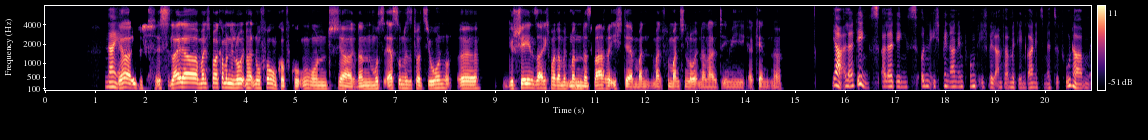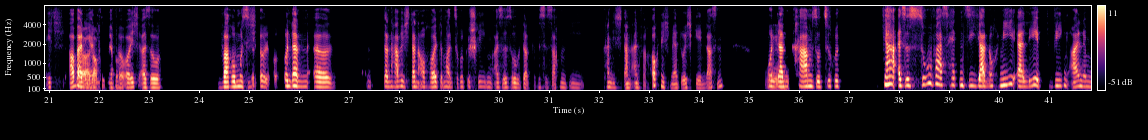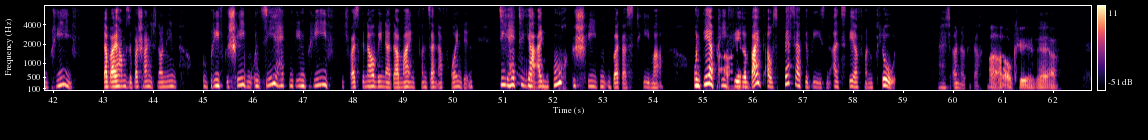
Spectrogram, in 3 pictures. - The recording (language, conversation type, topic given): German, unstructured, Wie gehst du mit schlechtem Management um?
- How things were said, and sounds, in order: unintelligible speech; unintelligible speech; stressed: "besser"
